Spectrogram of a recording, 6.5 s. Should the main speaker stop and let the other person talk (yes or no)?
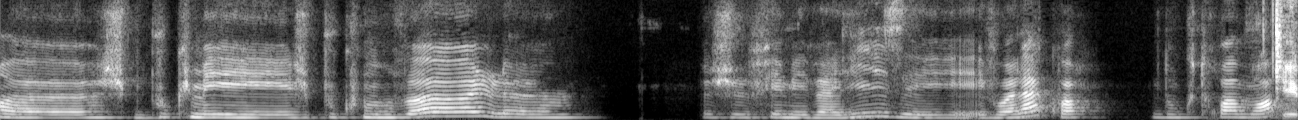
yes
